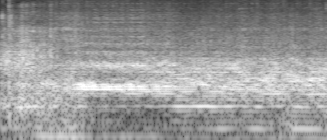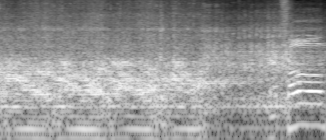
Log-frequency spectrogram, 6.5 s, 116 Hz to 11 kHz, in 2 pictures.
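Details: Milling machine with Niagara end mill, power feed at number three, cutter about three-quarters engaged: loud harsh cutting roar with strained whine, easing when feed is slowed to about 2.5: end mill overloaded, feed too high.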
